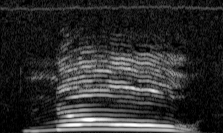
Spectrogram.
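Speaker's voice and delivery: long high loud wail of despair. A narrator's reading. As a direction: wail it as the door slams. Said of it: "Kara and I both wailed".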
